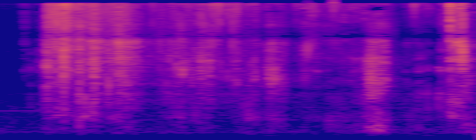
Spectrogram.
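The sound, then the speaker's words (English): A dense crunch of someone biting into a crispy breaded frozen garlic slice flecked with parsley, with a steady crackly texture and a couple of louder crunches toward the end, no talking. “So you have got that crunchiness around the outside, but as soon as you get into like that buttery centre, oh, it's brilliant.”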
